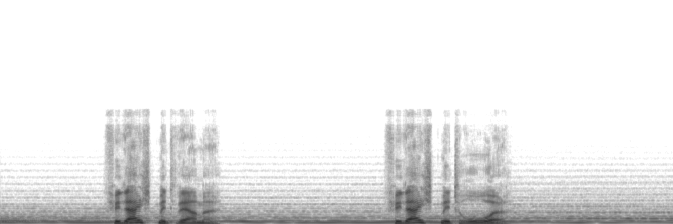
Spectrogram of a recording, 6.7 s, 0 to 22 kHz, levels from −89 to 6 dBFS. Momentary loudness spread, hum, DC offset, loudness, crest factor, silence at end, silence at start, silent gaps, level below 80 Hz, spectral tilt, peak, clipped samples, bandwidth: 18 LU; none; under 0.1%; -19 LUFS; 20 dB; 0 s; 0 s; none; -50 dBFS; -7 dB/octave; 0 dBFS; under 0.1%; 10.5 kHz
